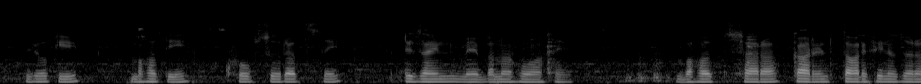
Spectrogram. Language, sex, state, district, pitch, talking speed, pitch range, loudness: Hindi, male, Uttar Pradesh, Hamirpur, 125 Hz, 115 wpm, 120-130 Hz, -39 LUFS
